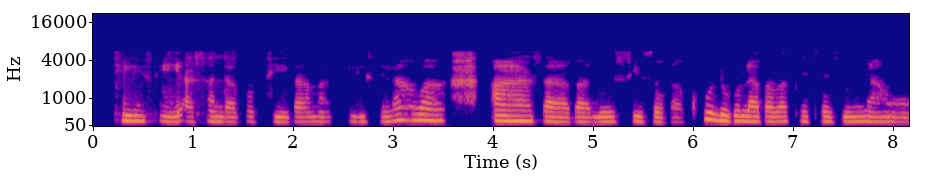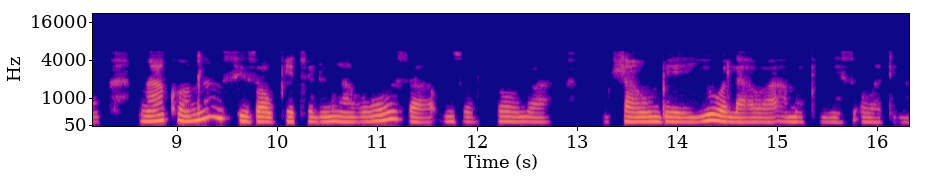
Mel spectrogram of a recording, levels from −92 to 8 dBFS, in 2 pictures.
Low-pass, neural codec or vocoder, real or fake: 5.4 kHz; vocoder, 22.05 kHz, 80 mel bands, Vocos; fake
